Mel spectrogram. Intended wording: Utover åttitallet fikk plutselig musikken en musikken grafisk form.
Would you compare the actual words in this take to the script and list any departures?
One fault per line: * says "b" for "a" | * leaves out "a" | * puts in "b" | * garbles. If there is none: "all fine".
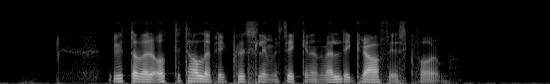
* says "veldig" for "musikken"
